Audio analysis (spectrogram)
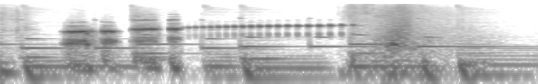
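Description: A frog croaking sound effect: a few deep, bubbly croaks, then a fast rattling trill and a final croak, close and clear with no speech.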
